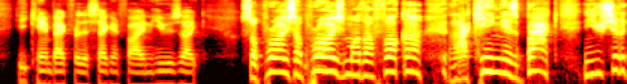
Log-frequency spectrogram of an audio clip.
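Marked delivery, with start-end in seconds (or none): 2.4-6.3 poorly done, shrill, very high, very loud fighter voice. Retelling what a fighter said after coming back for the rematch: bad impression of the fighter. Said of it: "I suck at it".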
